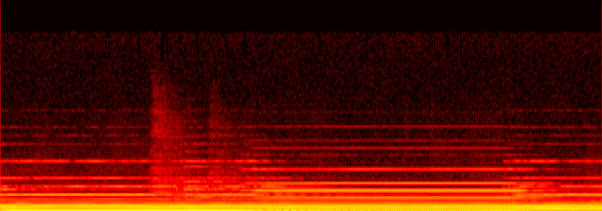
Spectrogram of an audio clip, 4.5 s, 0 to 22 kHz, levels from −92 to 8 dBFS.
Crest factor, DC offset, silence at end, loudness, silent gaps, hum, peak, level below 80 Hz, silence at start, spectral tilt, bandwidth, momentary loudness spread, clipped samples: 12 dB; under 0.1%; 0 s; -22 LUFS; none; none; -10 dBFS; -44 dBFS; 0 s; -9 dB/octave; 5.6 kHz; 3 LU; under 0.1%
